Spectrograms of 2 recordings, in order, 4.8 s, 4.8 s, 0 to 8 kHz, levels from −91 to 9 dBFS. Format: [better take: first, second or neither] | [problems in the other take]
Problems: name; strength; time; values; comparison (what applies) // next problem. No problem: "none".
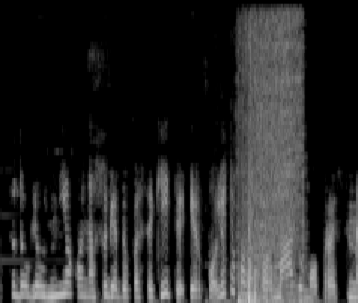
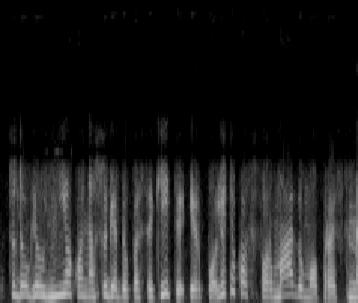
second | noise reduction (classical method Wiener filter)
